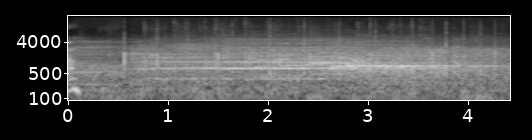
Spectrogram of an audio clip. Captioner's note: applause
